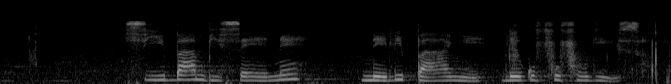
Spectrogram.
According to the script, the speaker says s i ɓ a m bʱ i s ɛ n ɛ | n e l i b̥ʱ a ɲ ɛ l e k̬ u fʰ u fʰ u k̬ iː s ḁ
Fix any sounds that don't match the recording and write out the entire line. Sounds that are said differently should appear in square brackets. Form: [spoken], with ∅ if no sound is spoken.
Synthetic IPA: s i ɓ a m bʱ i s ɛ n ɛ | n e l i b̥ʱ a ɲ ɛ l e k̬ u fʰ u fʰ u k̬ iː s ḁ

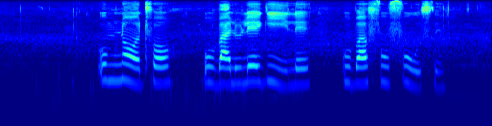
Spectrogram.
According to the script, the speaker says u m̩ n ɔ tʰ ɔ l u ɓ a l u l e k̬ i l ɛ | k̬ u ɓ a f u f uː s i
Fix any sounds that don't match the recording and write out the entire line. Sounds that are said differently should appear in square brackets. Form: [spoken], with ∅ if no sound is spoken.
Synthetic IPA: u m̩ n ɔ tʰ ɔ [∅] u ɓ a l u l e k̬ i l ɛ | k̬ u ɓ a f u f uː s i

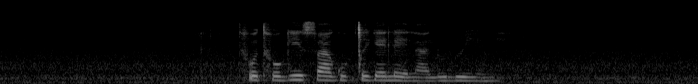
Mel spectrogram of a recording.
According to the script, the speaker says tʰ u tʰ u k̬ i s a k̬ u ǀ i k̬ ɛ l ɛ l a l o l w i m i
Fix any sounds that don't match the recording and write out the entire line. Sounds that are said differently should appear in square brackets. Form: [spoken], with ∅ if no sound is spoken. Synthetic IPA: tʰ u tʰ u k̬ i s a k̬ u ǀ i k̬ ɛ l ɛ l a l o l w [iː] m i

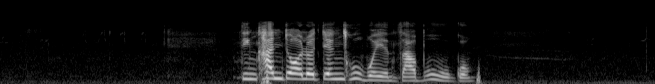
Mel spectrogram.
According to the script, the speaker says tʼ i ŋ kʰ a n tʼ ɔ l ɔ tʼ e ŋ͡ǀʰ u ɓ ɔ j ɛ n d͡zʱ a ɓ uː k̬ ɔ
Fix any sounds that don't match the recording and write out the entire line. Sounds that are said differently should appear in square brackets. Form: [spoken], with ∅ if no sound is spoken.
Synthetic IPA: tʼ i ŋ kʰ a n tʼ ɔ l ɔ tʼ e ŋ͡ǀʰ u ɓ ɔ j ɛ n d͡zʱ a ɓ uː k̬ ɔ

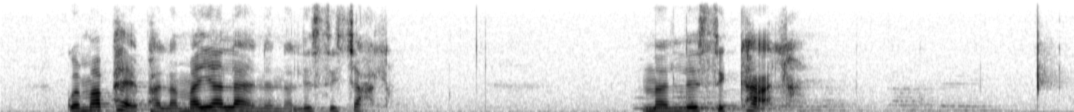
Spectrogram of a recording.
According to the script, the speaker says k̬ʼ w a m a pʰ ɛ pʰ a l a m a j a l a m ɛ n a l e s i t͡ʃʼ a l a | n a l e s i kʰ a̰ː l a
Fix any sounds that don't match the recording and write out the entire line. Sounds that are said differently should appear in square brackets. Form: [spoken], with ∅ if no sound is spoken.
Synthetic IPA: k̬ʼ w [ɛ] m a pʰ ɛ pʰ a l a m a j a l a [n] ɛ n a l e s i t͡ʃʼ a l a | n a l e s i kʰ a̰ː l a

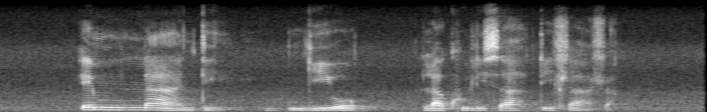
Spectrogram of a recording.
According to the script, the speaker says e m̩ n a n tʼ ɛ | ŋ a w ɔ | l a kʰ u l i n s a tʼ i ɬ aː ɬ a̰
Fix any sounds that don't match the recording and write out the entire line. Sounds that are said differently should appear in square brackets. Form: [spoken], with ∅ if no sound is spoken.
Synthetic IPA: e m̩ n a n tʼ [i] | ŋ [i] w ɔ | l a kʰ u l i [∅] s a tʼ i ɬ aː ɬ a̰

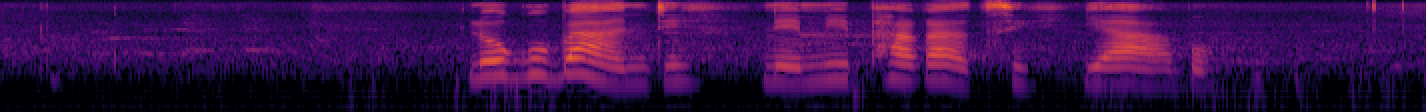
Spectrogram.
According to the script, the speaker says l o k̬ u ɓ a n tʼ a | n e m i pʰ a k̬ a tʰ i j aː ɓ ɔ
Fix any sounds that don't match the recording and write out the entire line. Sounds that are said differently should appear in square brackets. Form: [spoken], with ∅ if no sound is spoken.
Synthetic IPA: l o k̬ u ɓ a n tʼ [i] | n e m i pʰ a k̬ a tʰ i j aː ɓ ɔ

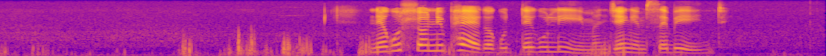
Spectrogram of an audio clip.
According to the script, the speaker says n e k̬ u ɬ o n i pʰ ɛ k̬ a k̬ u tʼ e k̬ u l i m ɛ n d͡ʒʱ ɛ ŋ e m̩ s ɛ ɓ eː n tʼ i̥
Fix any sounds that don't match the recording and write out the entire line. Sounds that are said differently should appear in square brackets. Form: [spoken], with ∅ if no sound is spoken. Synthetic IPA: n e k̬ u ɬ o n i pʰ ɛ k̬ a k̬ u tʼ e k̬ u l i m [a] n d͡ʒʱ ɛ ŋ e m̩ s ɛ ɓ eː n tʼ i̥

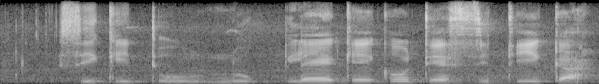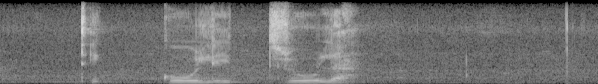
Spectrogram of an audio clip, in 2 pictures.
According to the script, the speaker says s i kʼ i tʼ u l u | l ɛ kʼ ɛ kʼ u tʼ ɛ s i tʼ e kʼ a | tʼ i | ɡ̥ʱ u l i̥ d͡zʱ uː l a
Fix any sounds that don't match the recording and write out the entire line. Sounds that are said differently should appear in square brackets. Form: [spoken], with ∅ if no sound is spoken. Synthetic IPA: s i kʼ i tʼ u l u | l ɛ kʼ ɛ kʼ u tʼ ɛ s i tʼ [i] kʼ a | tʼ i | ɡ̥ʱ u l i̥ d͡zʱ uː l a

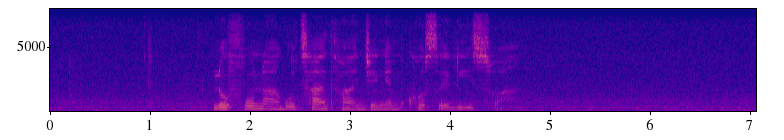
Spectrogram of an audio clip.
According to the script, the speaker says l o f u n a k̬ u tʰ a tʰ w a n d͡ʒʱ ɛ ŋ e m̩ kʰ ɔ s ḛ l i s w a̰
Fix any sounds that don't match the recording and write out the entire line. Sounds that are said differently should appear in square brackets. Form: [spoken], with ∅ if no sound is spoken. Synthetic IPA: l o f u n a k̬ u tʰ a tʰ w a n d͡ʒʱ ɛ ŋ e m̩ kʰ ɔ s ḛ l [iː] s w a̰

